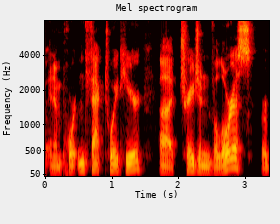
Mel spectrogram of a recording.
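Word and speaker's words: Valoris: Trajan Valorous, how do you say it? Valorous, thank you.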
